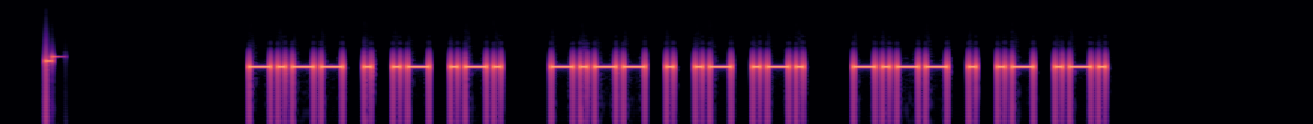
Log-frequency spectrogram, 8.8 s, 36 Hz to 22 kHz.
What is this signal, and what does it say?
Morse code, heard as a keyed tone, about 25 wpm, 700 Hz. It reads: YEAR YEAR YEAR
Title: Top 200 Words Repeated 25wpm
